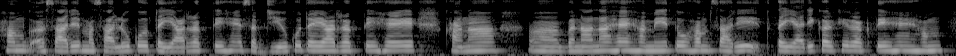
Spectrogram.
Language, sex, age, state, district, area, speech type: Hindi, female, 30-45, Madhya Pradesh, Betul, urban, spontaneous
